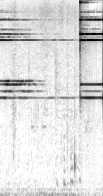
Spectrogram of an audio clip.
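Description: Handbells held four in each hand (eight-in-hand) ringing. The ringing from a strike just before fades away, and a new pair of bells is struck about one and a half seconds in and rings on steadily.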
